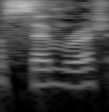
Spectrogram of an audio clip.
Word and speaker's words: Semrush: give you an example perfect example you know semrush i see how do you pronounce this semrush rcm that's a topic going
